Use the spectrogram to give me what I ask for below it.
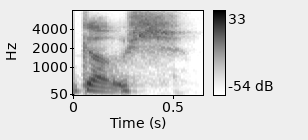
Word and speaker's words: gauche: Okay, I will say I also never heard that word before, but it's pronounced gauche.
